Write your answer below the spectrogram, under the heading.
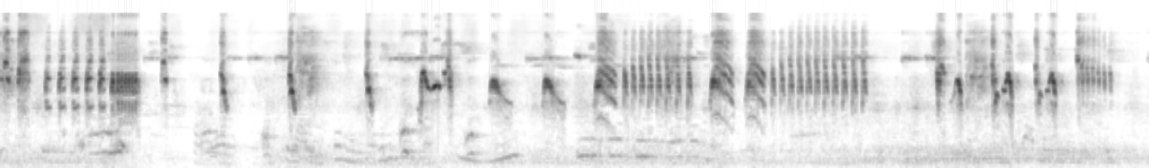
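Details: Long-tailed shrike pouring out a rich song of imitated material, mixing buzzy rattles, rapid trilled series, high thin whistles and scratchy squeaks in constantly changing phrases.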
